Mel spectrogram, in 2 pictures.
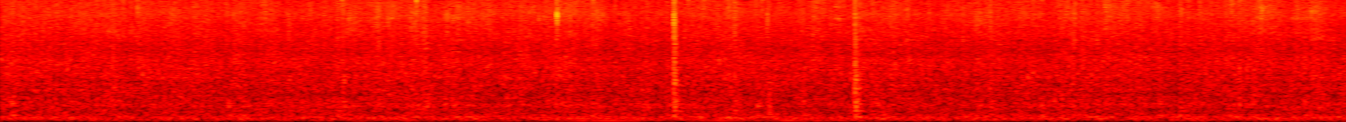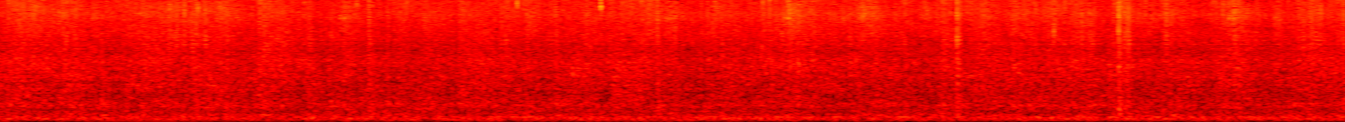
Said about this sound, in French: Une part de vous entend toujours ma voix, mais reste en même temps focalisée sur cette pluie qui tombe.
